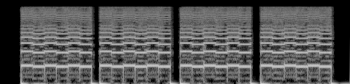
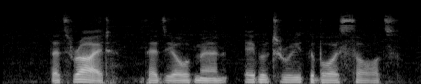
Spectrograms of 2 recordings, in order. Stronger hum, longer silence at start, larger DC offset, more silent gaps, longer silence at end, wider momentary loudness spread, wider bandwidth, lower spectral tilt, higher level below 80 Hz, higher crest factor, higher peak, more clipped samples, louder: neither; second, 0.2 s vs 0.5 s; neither; neither; second, 0 s vs 0.3 s; second, 1 LU vs 13 LU; first, 16 kHz vs 13 kHz; second, 1 dB/octave vs -6.5 dB/octave; first, -32 dBFS vs -52 dBFS; second, 12 dB vs 22 dB; about the same, 0 dBFS vs -2 dBFS; neither; first, -11 LUFS vs -24 LUFS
